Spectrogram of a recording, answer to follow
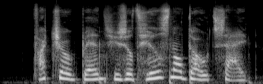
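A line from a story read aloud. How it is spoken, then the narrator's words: Disgusted hiss. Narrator (Dutch): siste vol afschuw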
